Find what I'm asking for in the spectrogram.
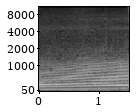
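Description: Kawasaki Z900 motorcycle fitted with a full-system exhaust and a cut header, running close by with a loud, steady droning engine note and no talk over it.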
